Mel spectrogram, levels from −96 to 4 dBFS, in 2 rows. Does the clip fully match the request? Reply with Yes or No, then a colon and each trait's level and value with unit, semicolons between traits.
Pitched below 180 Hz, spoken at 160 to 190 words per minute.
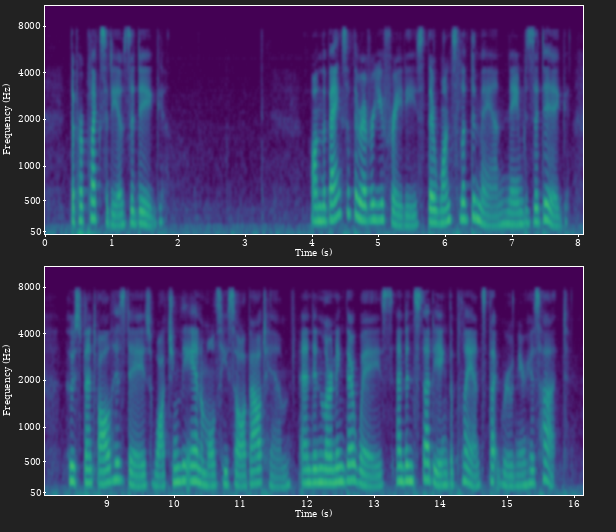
No: medium, 185 Hz; average, 165 wpm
